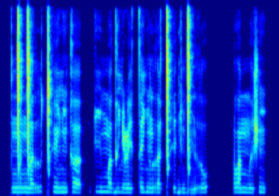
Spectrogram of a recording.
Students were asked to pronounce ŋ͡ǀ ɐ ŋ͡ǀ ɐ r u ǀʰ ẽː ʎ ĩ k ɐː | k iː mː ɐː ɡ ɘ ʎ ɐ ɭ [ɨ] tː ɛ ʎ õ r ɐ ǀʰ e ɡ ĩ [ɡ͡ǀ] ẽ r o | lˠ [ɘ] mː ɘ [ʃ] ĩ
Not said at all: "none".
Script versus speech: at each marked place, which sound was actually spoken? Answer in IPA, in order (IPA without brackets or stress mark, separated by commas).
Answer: e, ɡ͡ǀ, e, ʃ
